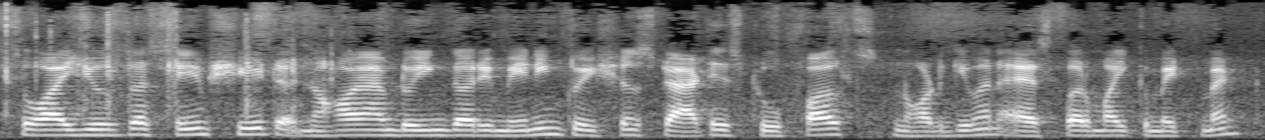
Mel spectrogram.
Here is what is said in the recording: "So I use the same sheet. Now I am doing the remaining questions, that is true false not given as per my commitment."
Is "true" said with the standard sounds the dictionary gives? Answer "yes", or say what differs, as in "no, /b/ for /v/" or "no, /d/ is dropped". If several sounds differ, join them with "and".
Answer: no, /ɹ/ is dropped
